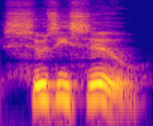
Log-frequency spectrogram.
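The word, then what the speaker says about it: Siouxsie Sioux: this is a Gothic Queen Susan balion AKA Suzy Sue and that's spelled s i o uux s i e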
